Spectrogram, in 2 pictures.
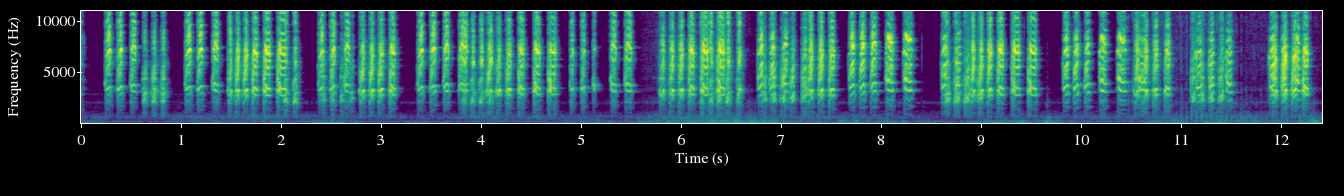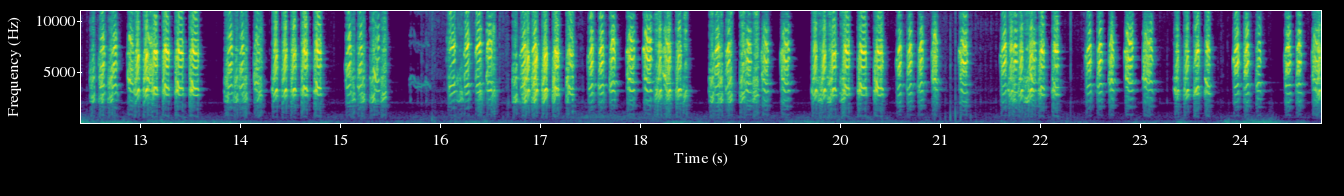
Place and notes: Athens, on Strefi hill, young tits' nest in a lamp post, after a few seconds, a parent bird flew in, touching the microphone.
(Sony PCM D50, Primo EM172)
Athina, Greece, 9 April 2016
